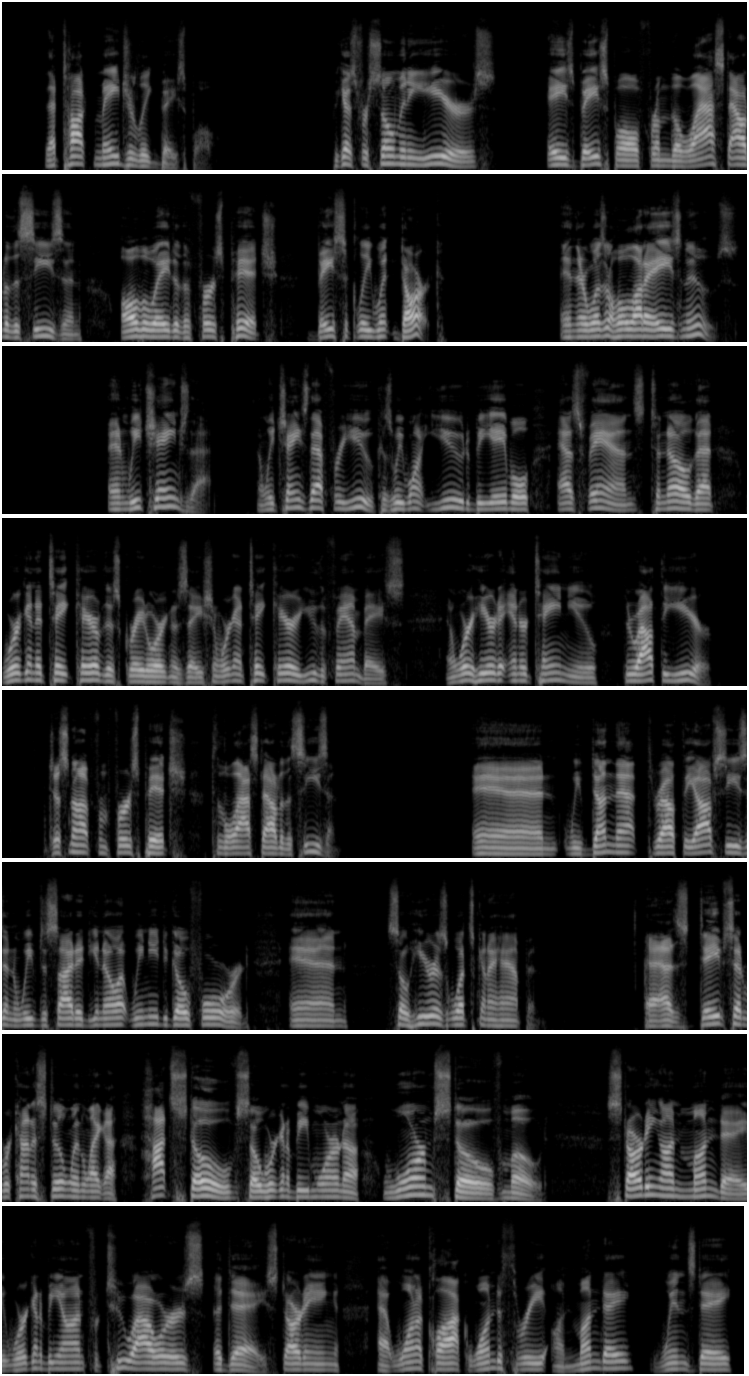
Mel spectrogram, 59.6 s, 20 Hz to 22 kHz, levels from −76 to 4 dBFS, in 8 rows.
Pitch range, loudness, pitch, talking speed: 135-165 Hz, -26 LUFS, 150 Hz, 175 wpm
